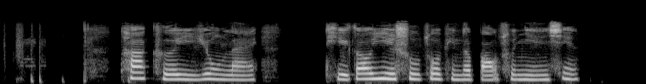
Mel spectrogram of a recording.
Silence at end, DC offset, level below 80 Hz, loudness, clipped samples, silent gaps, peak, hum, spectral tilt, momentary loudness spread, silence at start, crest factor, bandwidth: 0.7 s; under 0.1%; -64 dBFS; -17 LUFS; under 0.1%; 0.48-0.81 s, 1.11-1.20 s, 2.82-3.25 s, 4.75-4.79 s; -2 dBFS; none; -3 dB/octave; 19 LU; 0.15 s; 18 dB; 8.2 kHz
